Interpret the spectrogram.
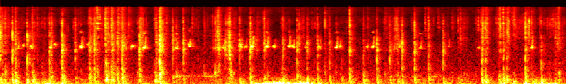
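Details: Common quail chicks: short, high peeps repeated many times in quick succession, over steady scratching, pecking and rustling on a hard floor, with a brief low thump near the middle.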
